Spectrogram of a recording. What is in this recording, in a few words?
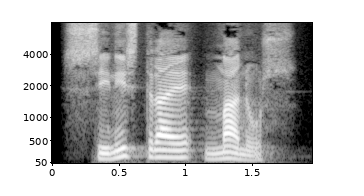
"sinistrae manus", latin; santillana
